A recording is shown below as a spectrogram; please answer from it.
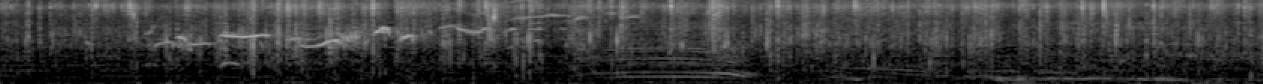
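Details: Evening return of hundreds of tame cows to the farm pen: two arching moos midway, preceded by high chirping bird calls, over constant outdoor noise.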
